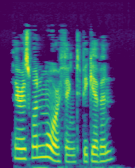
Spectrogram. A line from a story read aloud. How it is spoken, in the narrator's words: said Loki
